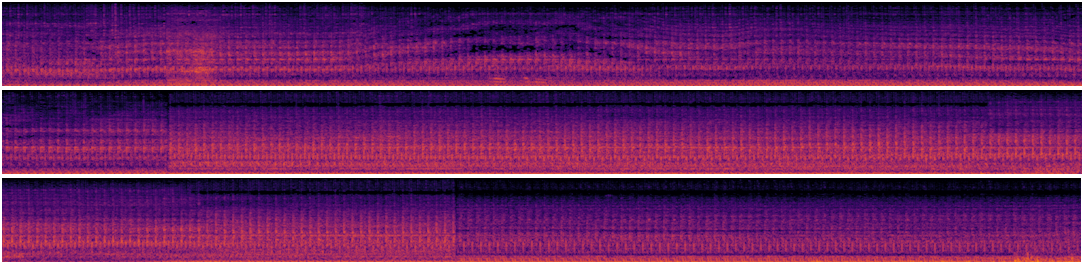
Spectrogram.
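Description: Single-cylinder diesel engine of a walking tractor (power tiller) running steadily while it ploughs a paddy field, its sound changing abruptly a few times.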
